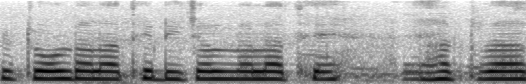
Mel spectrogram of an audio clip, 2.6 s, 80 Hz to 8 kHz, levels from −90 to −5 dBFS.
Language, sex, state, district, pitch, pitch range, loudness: Chhattisgarhi, female, Chhattisgarh, Korba, 260 Hz, 260-270 Hz, -13 LUFS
